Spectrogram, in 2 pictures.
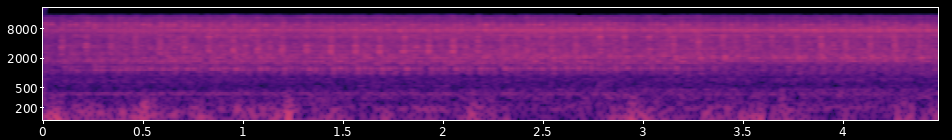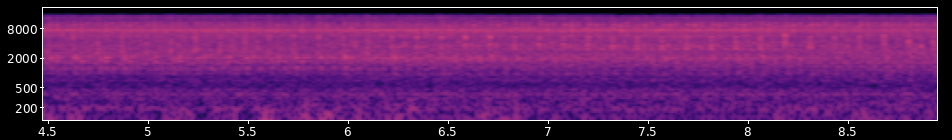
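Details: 2019 Kia Cerato (Forte) BD with Nu 2.0L MPi engine, cold idle on start-up: fast light ticking over the steady engine hum; source not pinned down.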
